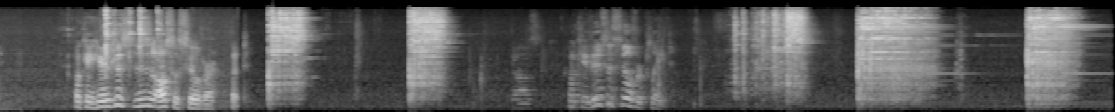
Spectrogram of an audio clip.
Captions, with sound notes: Okay here's this, this also silver but. (Clank) (Clank) Okay, this is silver plate. (Clinking spoons) (Hollower clank that rings longer, as plated fork is dropped) (Clank)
